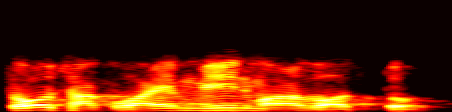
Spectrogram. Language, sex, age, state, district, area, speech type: Goan Konkani, male, 18-30, Goa, Murmgao, rural, conversation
